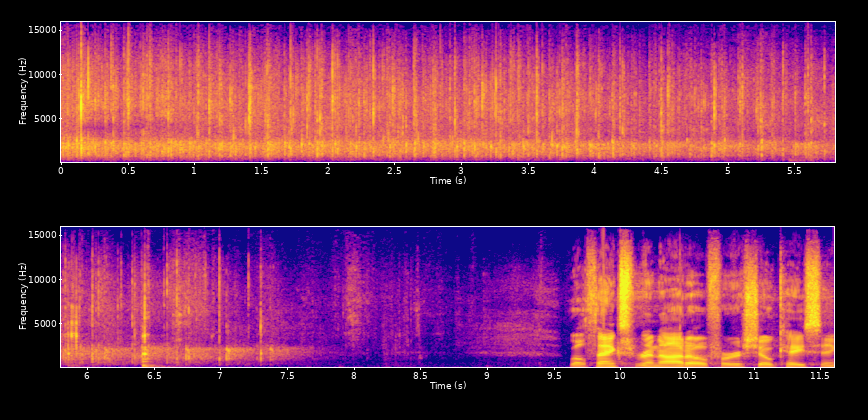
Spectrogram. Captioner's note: applause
